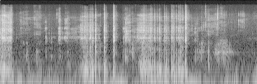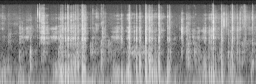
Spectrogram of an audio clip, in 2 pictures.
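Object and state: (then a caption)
Dry bar soap being scraped. A solid, dry beige bar of soap held in the hand is scraped with a metal utility knife blade, shaving off powdery flakes. The result is a continuous run of dry, bright scraping and crackling strokes with short bursts of higher-pitched rasps and brief quieter pauses between passes.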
